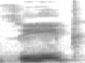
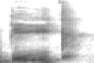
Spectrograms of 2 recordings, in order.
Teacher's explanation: Almost now, the all zal sounds are pronounced as dal sounds in the Hijazi.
